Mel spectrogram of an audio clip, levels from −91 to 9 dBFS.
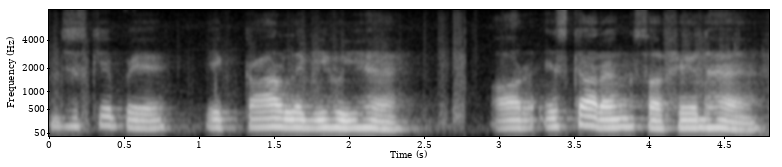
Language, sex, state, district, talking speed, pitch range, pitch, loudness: Hindi, male, Jharkhand, Garhwa, 150 wpm, 135-150 Hz, 140 Hz, -14 LUFS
